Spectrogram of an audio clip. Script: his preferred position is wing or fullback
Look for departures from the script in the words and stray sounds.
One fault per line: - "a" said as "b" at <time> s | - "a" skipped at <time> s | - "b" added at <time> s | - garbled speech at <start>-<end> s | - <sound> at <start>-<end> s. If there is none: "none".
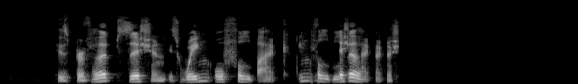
- garbled speech at 3.0-4.0 s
